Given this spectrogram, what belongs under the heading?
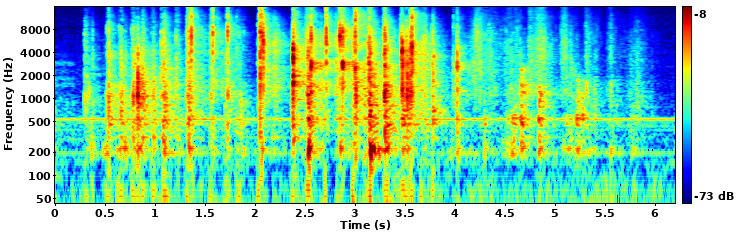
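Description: Tarot cards being shuffled quickly by hand, giving a close run of irregular crisp snapping and riffling clicks with no talking.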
